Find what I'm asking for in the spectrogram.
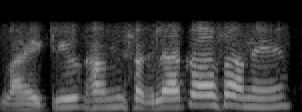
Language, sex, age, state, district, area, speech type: Goan Konkani, male, 60+, Goa, Quepem, rural, conversation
